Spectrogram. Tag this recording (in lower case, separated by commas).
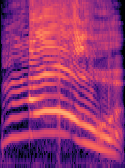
human voice, yell, shout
